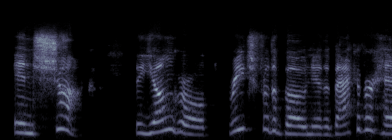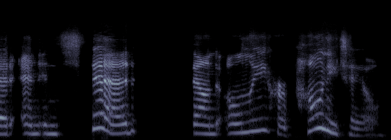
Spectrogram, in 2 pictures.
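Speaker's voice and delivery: gentle storybook read-aloud voice; story narration. A narrator's reading. Volunteer reader telling a picture book to children, gentle storytelling.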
